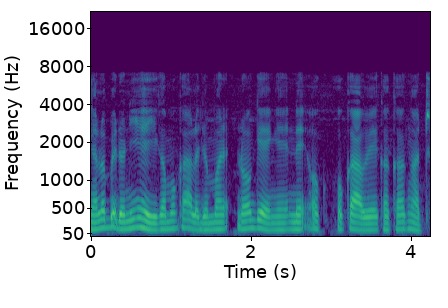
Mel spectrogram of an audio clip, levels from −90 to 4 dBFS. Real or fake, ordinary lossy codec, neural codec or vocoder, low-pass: real; none; none; 7.2 kHz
